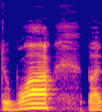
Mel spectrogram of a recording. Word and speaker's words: Dubois: And there was one, Mike Dubois, I believe is how he pronounced his name. I know it's also pronounced Dubois. But Mike Dubois, who is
